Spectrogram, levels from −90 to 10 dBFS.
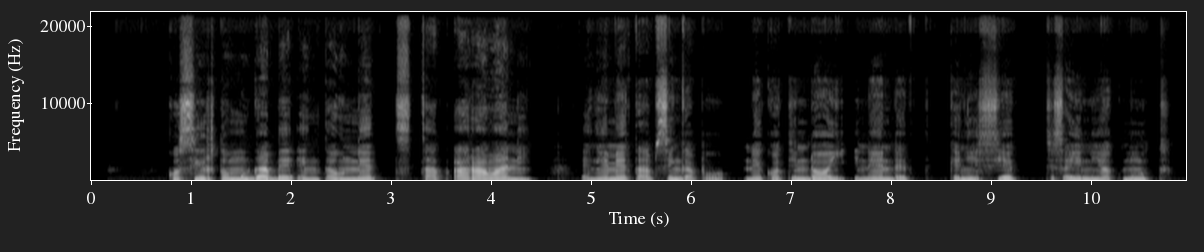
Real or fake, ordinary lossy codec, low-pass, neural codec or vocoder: real; none; none; none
